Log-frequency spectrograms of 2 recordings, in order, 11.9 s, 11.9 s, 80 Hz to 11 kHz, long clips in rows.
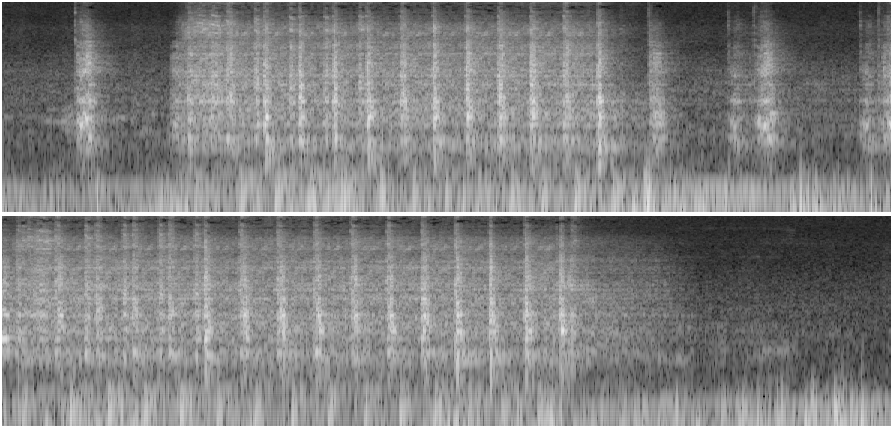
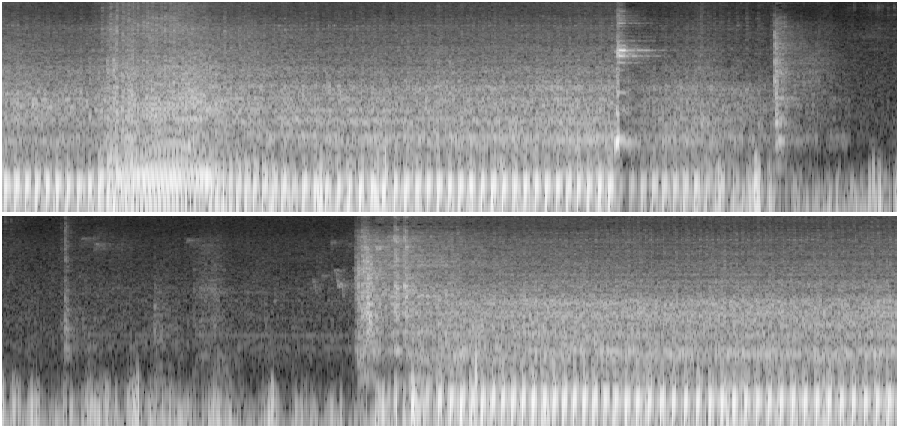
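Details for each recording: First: Yamaha Soul GT (Mio J/M3-type) fuel-injected scooter, owner complaint hard starting; battery charged/jumped, ignition on. Starter whirs in steady rapid pulses, about two a second, for long stretches but engine never catches; weak fuel pump starving it. Ignition checked next. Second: Yamaha Soul GT fuel-injected scooter after fixing fuel not reaching the injector and water in the tank, road test: even, steady single-cylinder beat easing off and picking up cleanly, no stumbling or misfire; hard starting and sputtering gone, normal running.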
